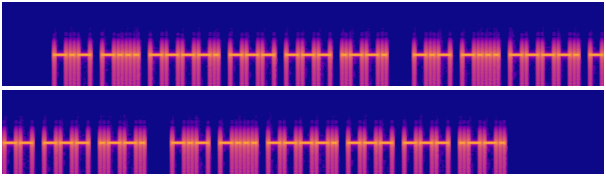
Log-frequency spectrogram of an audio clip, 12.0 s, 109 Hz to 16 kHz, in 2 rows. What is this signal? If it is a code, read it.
Morse code, heard as a keyed tone, about 30 wpm, 700 Hz. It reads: KB9OOP KB9OOP KB9OOP
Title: USA Call Signs Repeated 3x 30wpm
